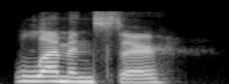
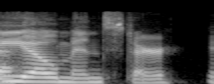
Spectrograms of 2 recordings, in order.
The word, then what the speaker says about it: Leominster: Leominster. – Leominster. – You don't pronounce Leominster. It Leo Minster. It's Leominster.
